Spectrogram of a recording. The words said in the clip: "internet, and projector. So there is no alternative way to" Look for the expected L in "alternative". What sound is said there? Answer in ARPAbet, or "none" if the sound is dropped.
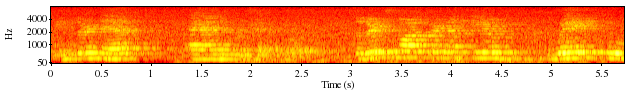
none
